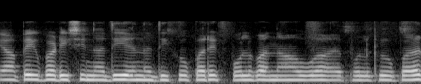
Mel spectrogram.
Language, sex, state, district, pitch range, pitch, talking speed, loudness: Hindi, female, Bihar, Saharsa, 205-215 Hz, 210 Hz, 285 wpm, -15 LUFS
